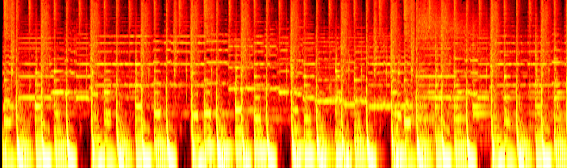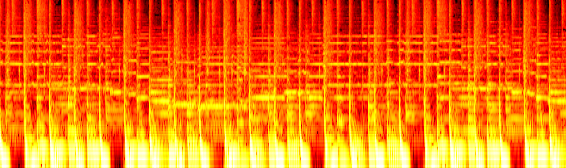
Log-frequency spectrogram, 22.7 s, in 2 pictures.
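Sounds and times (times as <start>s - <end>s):
violin: 0.1s - 22.6s.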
